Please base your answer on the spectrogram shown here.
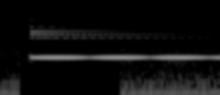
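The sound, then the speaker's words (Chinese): A single bell chime struck during a relaxation session: one clear, pure ding that rings on steadily with a slow, gentle pulsing, alone and fairly soft. “你的大脑听到我的铃声，它就知道要放松。”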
